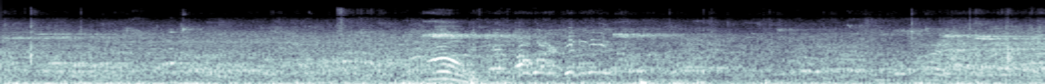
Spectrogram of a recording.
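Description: A basketball being dribbled on a hardwood court, with short sneaker squeaks near the middle, over a steady murmur of voices in a large echoing gym hall.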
